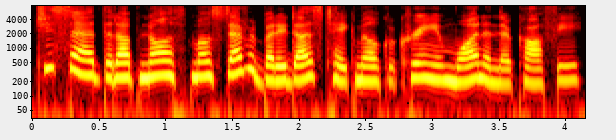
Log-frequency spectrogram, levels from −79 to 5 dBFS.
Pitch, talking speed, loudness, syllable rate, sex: 235 Hz, 230 wpm, -16 LUFS, 5.4 syllables/s, female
